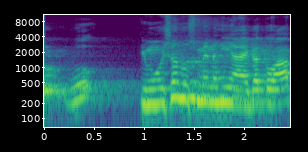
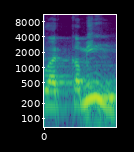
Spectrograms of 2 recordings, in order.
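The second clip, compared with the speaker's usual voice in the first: voice drops at the end, falling on "coming". Contrasting statement and question intonation: falling intonation on coming. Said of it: "बल्कि down दिखाई दे रहा है".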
